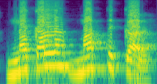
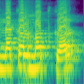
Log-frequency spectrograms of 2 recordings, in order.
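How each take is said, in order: First: नकल मत कर said slowly, word by word; slow model sentence. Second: Said in the usual way. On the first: Shown as a demonstration. Teacher reading the sentence for pupils, slow and clear. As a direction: read नकल मत कर out slowly from the board. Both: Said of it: "यहाँ पे आप सामने देख सकते हैं".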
